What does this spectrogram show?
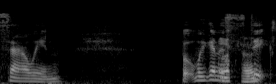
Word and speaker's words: Samhain: as saowin or sandwich a lot of people pronounce it samhain and it's not it's salwin but we're going to stick to halloween because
